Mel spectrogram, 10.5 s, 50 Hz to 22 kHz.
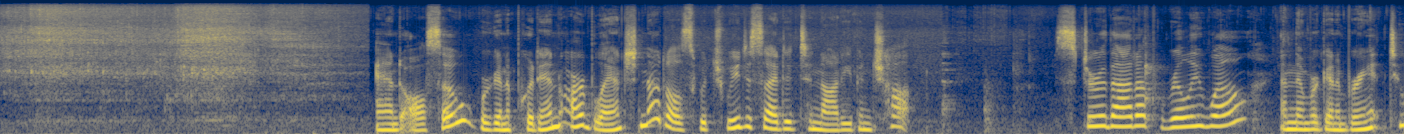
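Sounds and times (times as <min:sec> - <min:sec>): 
vegetable stock poured into a pot of rice and dandelion greens: 0:00.0 - 0:02.6
speech: 0:02.8 - 0:07.0, 0:08.0 - 0:10.5.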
